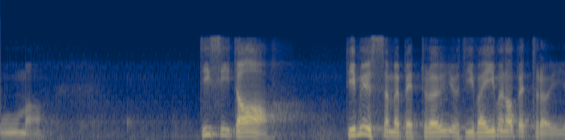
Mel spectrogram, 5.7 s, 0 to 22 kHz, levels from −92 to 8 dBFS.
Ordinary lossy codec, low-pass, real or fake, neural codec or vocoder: none; 7.2 kHz; fake; codec, 16 kHz, 0.9 kbps, LongCat-Audio-Codec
